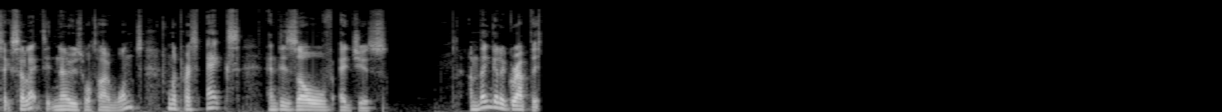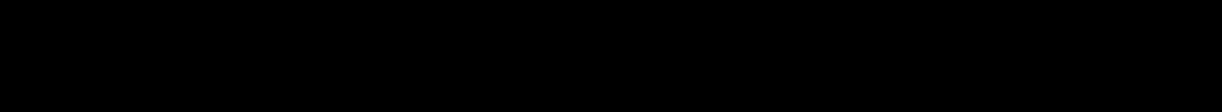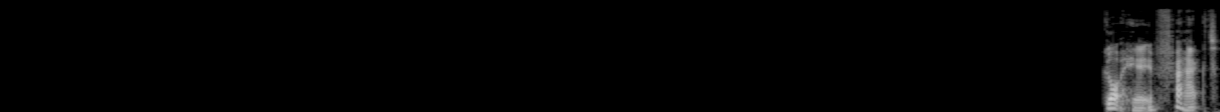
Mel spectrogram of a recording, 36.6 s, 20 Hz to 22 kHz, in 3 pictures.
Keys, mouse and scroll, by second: 1.3 x, 34.5 scroll down 1, 35.3-36.6 scroll up 1.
